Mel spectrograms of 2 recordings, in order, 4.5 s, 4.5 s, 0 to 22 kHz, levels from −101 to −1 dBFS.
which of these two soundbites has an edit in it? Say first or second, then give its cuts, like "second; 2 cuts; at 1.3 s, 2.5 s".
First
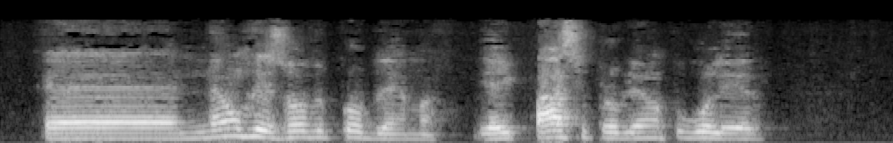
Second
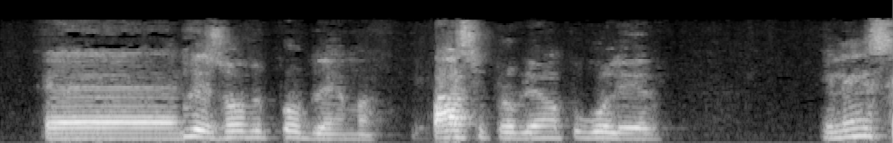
second; 2 cuts; at 0.9 s, 2.1 s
